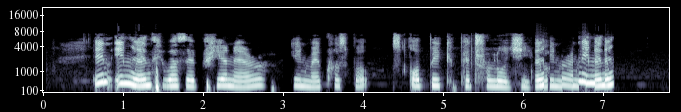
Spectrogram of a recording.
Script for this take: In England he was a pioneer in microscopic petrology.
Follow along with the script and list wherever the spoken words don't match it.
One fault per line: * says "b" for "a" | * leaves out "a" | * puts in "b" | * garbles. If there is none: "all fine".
* garbles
